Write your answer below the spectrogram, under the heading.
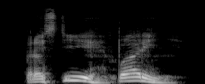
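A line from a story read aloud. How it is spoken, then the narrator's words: Hoarse. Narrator (Russian): хрипло проговорил он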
